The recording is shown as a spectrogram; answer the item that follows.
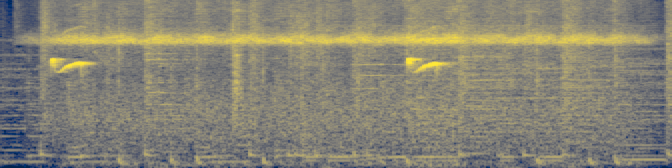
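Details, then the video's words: A Yellow-bellied Flycatcher, a winter visitor to Costa Rica from late August to late May, gives two brief rising 'tu-wee' whistles about three and a half seconds apart, over soft low music and a steady high hum. "The Yellow-bellied Flycatcher often whistles a rising “tu-wee”"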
